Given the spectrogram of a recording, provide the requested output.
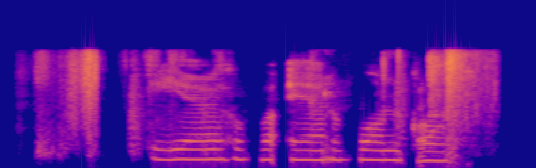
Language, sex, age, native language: Icelandic, male, 9, Icelandic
